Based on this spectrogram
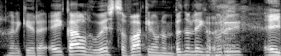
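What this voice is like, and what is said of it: Attempted Surinamese-Dutch accent. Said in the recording (Dutch): “Wat voor accent is dat zelfs? ... Surinaams-achtige poging. Surinaams-Nederlands. Poging”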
